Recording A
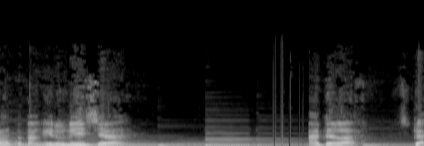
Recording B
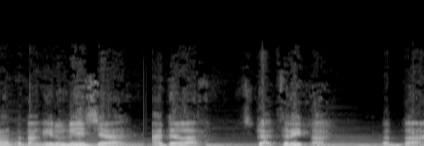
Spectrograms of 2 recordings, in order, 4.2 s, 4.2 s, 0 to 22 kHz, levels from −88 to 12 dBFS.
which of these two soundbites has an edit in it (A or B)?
B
